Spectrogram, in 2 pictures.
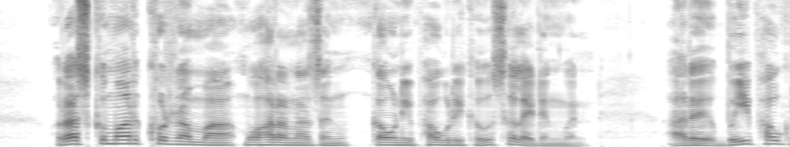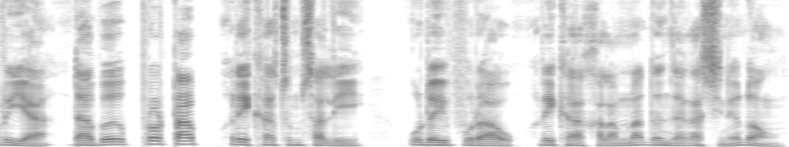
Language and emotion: Bodo, neutral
